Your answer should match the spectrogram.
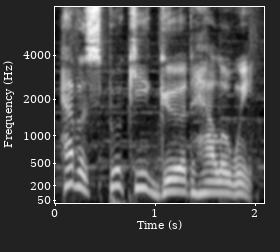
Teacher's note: La palabra spooky, que significa espeluznante, por ejemplo, debe pronunciarse con ese fuerte sonido de i al final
